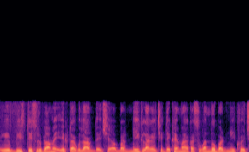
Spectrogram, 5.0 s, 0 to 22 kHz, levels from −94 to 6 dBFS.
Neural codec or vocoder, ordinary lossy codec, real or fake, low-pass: vocoder, 44.1 kHz, 128 mel bands, Pupu-Vocoder; none; fake; 7.2 kHz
